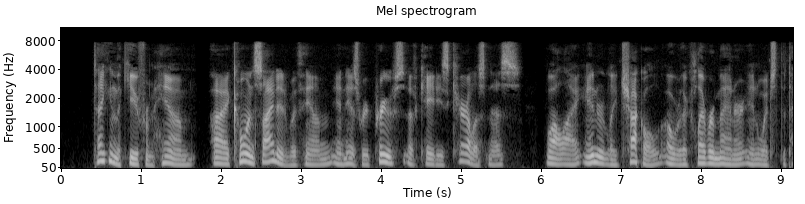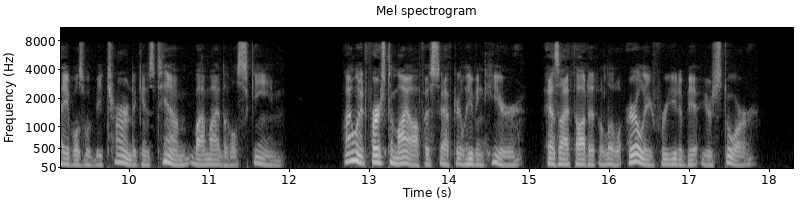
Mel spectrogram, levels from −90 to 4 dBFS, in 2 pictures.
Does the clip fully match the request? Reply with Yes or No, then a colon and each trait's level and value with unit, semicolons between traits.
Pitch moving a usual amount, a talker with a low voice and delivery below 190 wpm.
No: average, 4.4 semitones; low, 120 Hz; average, 200 wpm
